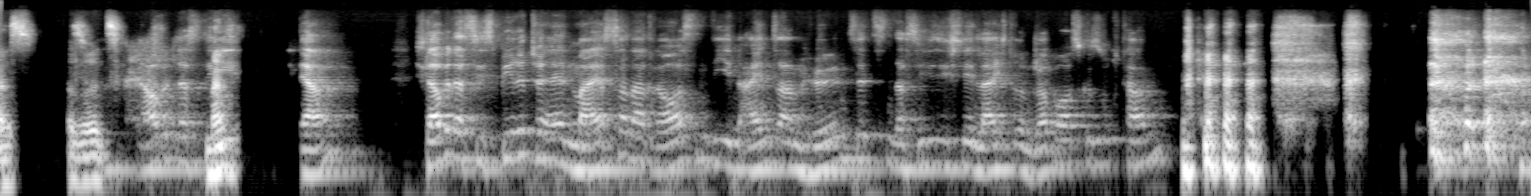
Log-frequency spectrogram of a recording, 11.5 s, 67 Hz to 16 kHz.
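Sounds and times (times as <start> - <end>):
speech: 0.0 - 11.2
laughter: 8.8 - 9.6
person coughing: 10.1 - 11.4.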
